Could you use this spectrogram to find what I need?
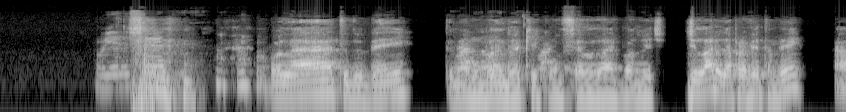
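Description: A man talks and laughs over an online call.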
